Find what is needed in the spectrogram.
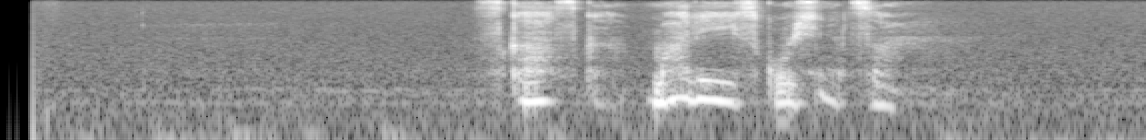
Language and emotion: Russian, sad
